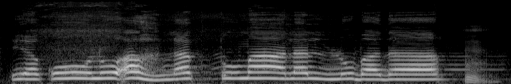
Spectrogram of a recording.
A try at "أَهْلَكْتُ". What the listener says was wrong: کاف کو صحیح پڑھو ذرا دوبارہ. اہلکت.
